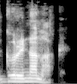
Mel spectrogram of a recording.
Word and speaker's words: Guru Nanak: And I wondered if we could tease a little bit about, I'm going to pronounce it wrong, I'm sure, with the Guru Nanak. Is that right? – That's it. Yeah, that's it.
